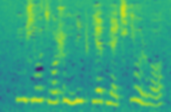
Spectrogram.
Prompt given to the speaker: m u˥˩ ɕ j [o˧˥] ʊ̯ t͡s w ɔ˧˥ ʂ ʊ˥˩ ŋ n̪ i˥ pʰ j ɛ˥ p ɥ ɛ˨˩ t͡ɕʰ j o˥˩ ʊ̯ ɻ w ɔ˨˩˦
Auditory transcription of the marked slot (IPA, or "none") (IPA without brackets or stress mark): o˥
